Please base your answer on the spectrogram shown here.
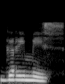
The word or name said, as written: gerimis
